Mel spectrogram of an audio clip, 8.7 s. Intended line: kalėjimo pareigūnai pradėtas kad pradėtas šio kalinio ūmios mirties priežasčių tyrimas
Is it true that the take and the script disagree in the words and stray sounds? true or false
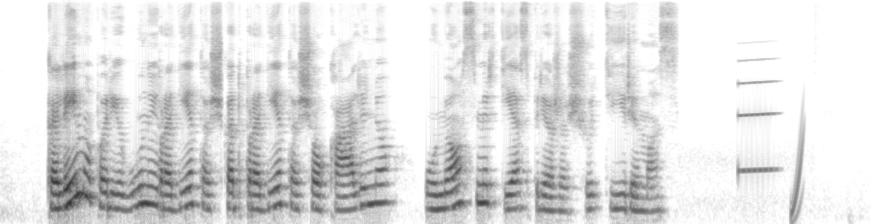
true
